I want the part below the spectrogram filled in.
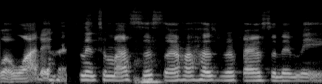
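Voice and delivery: ordinary talk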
